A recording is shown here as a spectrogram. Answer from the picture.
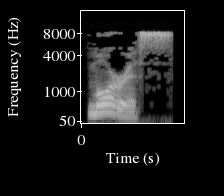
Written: morice

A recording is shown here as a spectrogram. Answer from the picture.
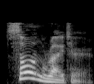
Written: songwriter

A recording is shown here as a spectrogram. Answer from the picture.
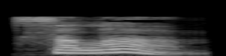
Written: salaam

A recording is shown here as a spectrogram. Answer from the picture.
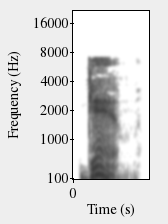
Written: gam

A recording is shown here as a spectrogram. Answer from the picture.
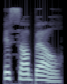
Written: isabell

